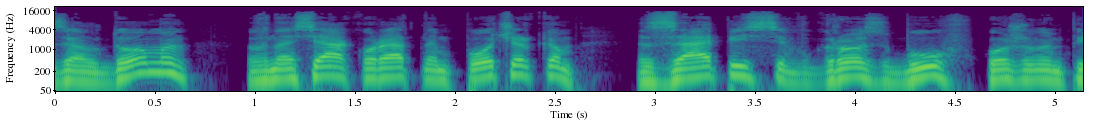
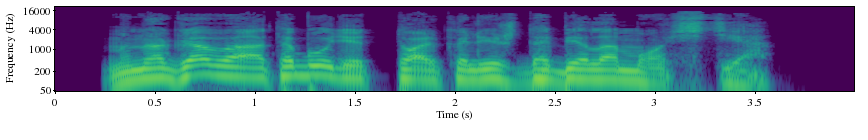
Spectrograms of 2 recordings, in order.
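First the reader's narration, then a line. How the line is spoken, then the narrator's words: Grumbling. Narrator (Russian): пробурчал Том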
